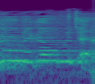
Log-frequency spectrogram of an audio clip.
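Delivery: high-pitched mock weeping fan; tearful fans. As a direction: imitate a distraught fan, voice way up. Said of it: "like, in tears and".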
